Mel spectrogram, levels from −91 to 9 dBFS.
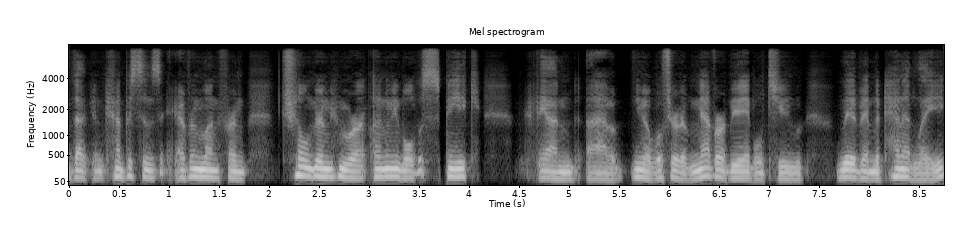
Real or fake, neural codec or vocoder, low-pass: fake; codec, 16 kHz, 0.5 kbps, FreqCodec, larger model; 7.2 kHz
